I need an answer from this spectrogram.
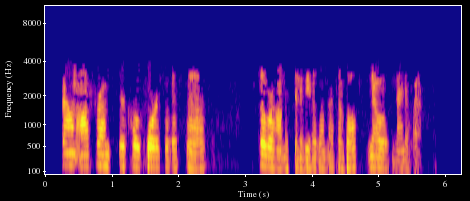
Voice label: Tempe PD, scanner; Rgnl Wireless Co-op (RWC)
